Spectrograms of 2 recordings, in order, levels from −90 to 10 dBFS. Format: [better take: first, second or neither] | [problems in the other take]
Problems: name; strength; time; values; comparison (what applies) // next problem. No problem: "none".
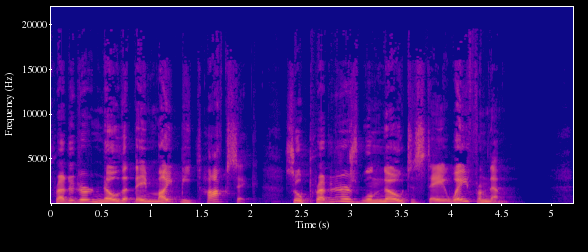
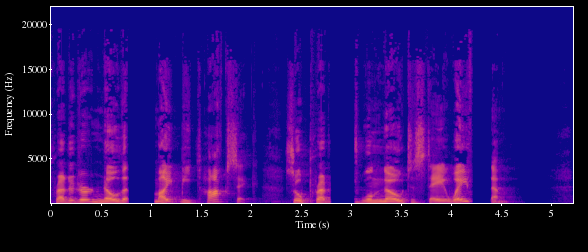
first | audio cutting out; at 1 s, at 3 s and at 4 s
